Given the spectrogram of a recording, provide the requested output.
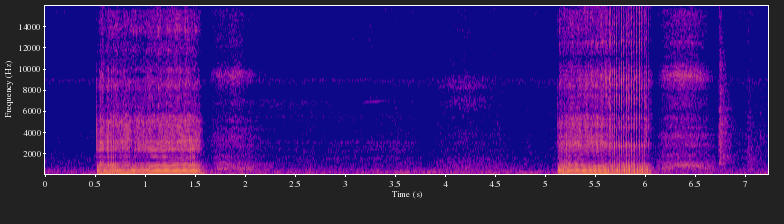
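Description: A French Bulldog snores loudly, with two long rattling, rumbling breaths about four seconds apart.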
